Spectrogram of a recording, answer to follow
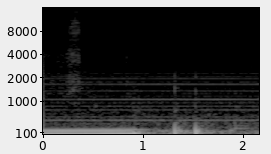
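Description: Electric bass guitar holding a low note that rings on and is damped about a second in, followed by two faint short plucks on the strings.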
